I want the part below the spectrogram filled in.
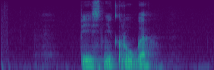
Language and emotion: Russian, neutral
